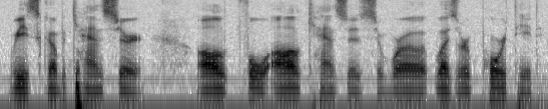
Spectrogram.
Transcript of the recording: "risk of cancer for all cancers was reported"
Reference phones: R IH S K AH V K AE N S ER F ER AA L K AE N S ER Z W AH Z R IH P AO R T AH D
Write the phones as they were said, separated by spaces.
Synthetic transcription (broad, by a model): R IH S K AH B K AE N S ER F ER AA L K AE N S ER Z W AH Z R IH P AO R T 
